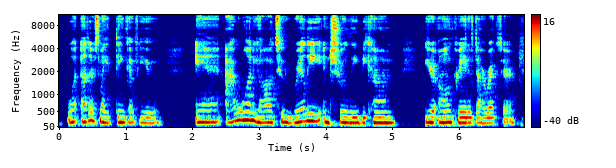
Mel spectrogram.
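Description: Speaking at a fairly slow pace, a woman with an American accent has a fairly low pitch, ordinary pitch variation, a dark, mellow tone and a somewhat breathy quality. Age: 20s. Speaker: podcast host and lash artist. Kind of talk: casual solo monologue.

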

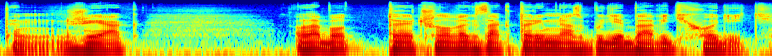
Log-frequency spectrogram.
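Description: Fairly low-pitched and full of vocal fry, a man speaks with monotone, flat intonation. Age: 30s. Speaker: yoga teacher. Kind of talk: casual interview. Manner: cheerful.

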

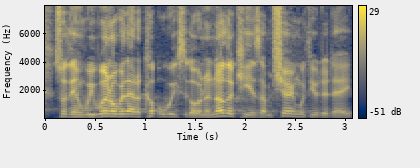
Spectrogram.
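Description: A plain, everyday voice from a man with fairly high pitch and ordinary pitch variation. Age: 50s. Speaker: pastor. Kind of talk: sermon.

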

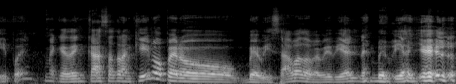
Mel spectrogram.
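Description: Very wide pitch swings in a Puerto Rican accent. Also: man. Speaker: podcast co-host. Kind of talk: casual banter podcast.

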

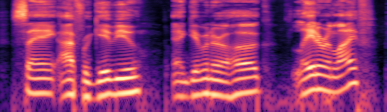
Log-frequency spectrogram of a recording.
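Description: A man with a medium pitch and ordinary pitch variation talks at a moderate speed. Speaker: comedian. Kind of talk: casual chat.

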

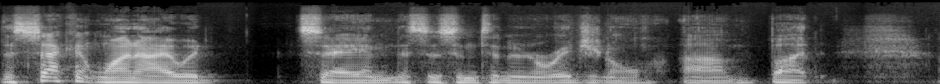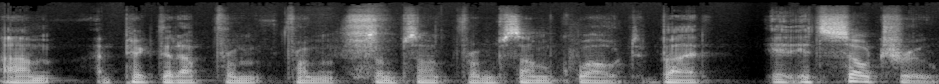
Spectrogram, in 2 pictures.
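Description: Very deep and low in pitch, a man with an American accent sounds somewhat breathy at a fairly slow pace in a very clean recording with a silent background. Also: ordinary pitch variation. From Wisconsin, US Midwest. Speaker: nonprofit youth organization CEO. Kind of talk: interview. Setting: studio.

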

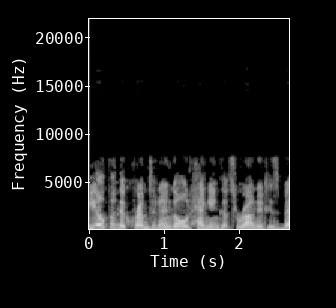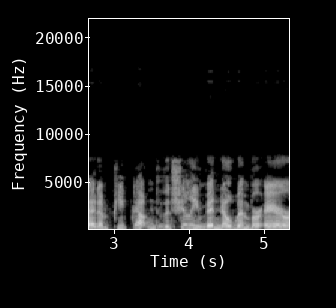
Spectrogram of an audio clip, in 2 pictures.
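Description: Reading done in a natural voice.

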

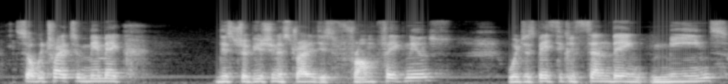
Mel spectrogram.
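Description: A man speaks in a somewhat breathy, medium-pitched voice with ordinary pitch variation. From Latin America. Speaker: journalist, audience editor. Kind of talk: interview.

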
